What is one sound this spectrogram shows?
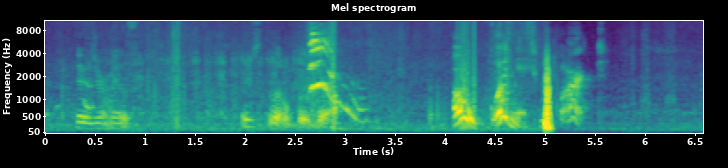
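Newborn puppies squeal and whimper up close.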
